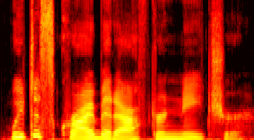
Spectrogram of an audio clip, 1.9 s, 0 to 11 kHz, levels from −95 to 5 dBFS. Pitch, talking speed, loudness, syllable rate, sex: 225 Hz, 155 wpm, -18 LUFS, 5.7 syllables/s, female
